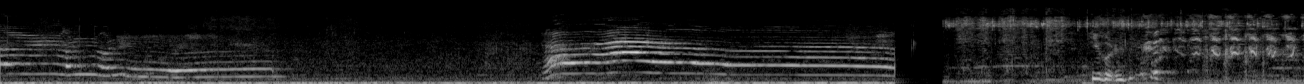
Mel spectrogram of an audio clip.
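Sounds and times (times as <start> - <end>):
cat yowling: 5.5 - 9.0.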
